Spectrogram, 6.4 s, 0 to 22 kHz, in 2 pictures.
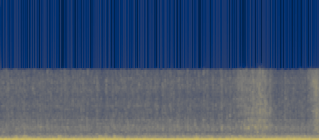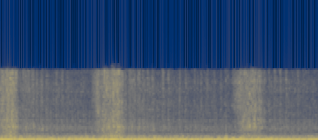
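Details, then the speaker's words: Packard 374 cu in V8, warmed up after oil burned off the hot exhaust manifold: strong, even beat with quick, clean pickup on throttle blips, no knocks or misses; shuts off fast, suggesting little cylinder wear and good compression. "And I really, you know, I like the sound of it. It revs quick and sounds strong as can be."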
